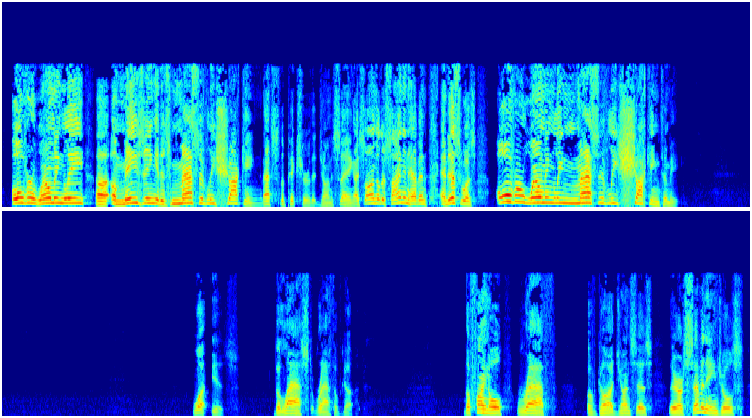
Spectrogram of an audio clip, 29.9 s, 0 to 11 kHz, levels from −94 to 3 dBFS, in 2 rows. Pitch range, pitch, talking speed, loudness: 160-250 Hz, 200 Hz, 90 wpm, -22 LUFS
